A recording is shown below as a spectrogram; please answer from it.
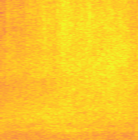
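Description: Car tyres hissing on a wet road as traffic passes, the hiss swelling about a second in.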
